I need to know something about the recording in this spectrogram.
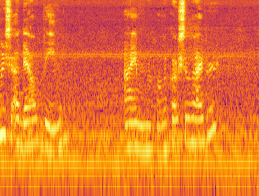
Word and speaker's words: Beim: Is it pronounced Beim or Beim? It's really Beim, but Beim. most people here say Beim, so we made it Beim. I like Adele Beim because that is how it's written, B-E-I-M.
